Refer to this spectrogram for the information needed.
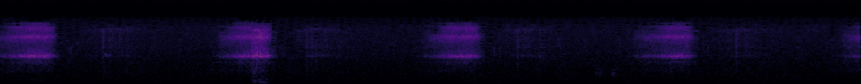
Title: random snoring?o.O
